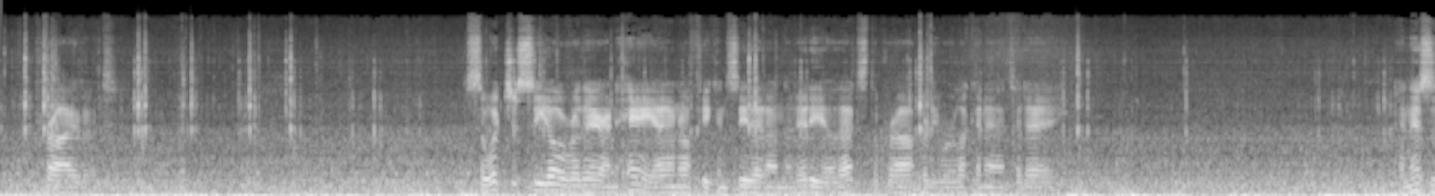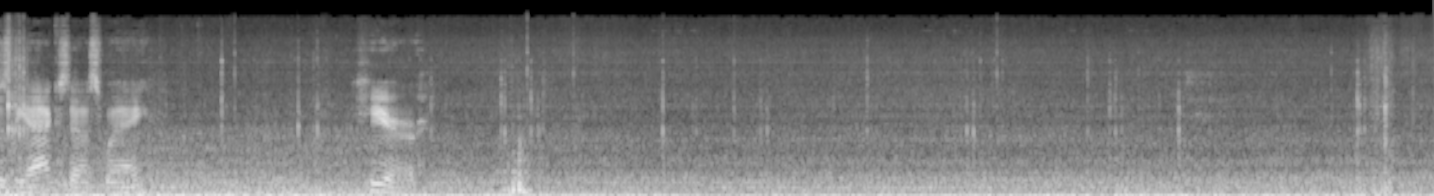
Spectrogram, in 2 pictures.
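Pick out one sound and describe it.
A car engine rumbles low and steady while driving slowly.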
